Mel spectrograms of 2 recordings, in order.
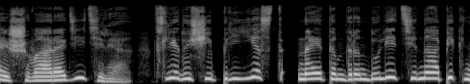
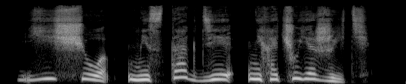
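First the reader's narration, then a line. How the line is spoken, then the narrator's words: Drawn-out drawl. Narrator (Russian): протянула Эмма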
